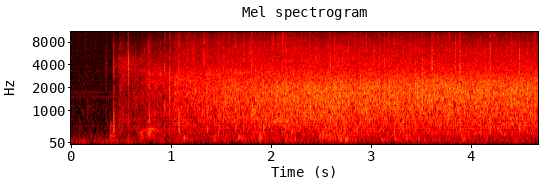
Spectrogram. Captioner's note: applause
